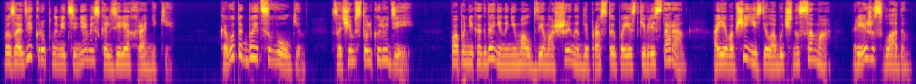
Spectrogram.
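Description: A woman's voice: medium pitch, expressive, moderate pace, creaky, dry recording, studio quality. A woman narrating a first-person romance novel in an intimate, emotional way. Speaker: audiobook narrator.

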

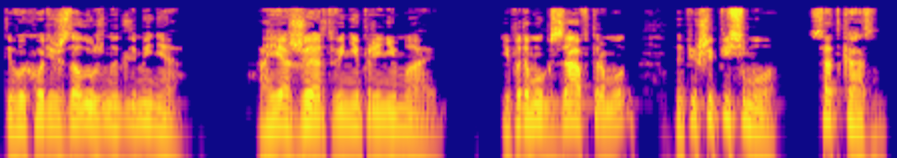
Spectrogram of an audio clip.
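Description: A man's voice: mid-range voice, husky, no room sound, lightly acted. A man reading a feverish young man, worn out. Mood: insistent. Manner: halting, strained outbursts. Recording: dry close studio sound.

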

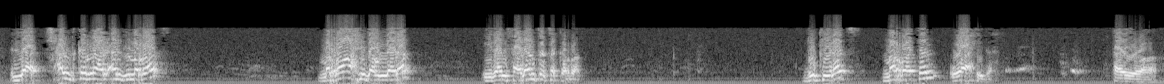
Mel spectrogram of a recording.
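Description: A man with a Moroccan accent teaching an Arabic grammar lesson, asking questions and answering them himself and repeating examples slowly. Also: very high voice, slight background noise, rough recording.

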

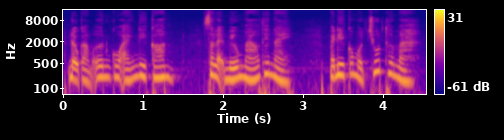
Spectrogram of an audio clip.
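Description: This is a young mother in a spoken novel, voiced by a woman narrator. She talks softly and coaxingly to her small child. The voice is mellow and warm, pitched at an everyday level. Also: animated, fast talker, husky. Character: young mother, gentle and anxious.

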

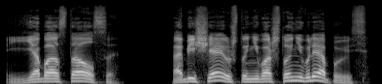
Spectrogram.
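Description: A male reader voicing a blunt, wry undercover agent who speaks patiently with gruff asides. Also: medium pitch, very animated, unhurried, fairly bright tone, dry recording, clean studio sound, pitched above the performer's own voice. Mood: insistent. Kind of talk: audiobook character voicing.

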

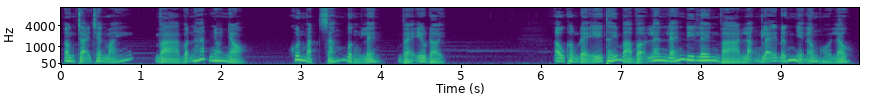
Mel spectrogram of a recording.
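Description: Calm male audiobook narrator, dark tone. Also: mid-range voice, normal speed, dry recording, faint music behind. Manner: calm, even storytelling.

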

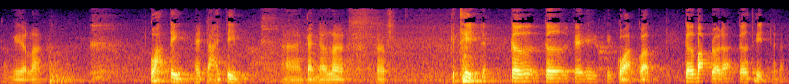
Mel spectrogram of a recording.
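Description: Male Dharma teacher, slow and repetitive, quizzing the class; roomy, echoey hall sound. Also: mid-range voice, steady tone, a little mellow. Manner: slow, repeats terms and asks rhetorical questions. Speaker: Buddhist Abhidhamma teacher. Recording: echoey hall, slightly dull with faint hiss.

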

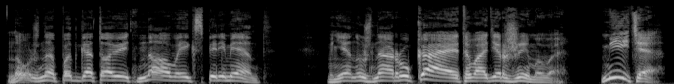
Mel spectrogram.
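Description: A man's voice: a little high, very animated, a little slow, vocal fry, no room sound, studio quality, exaggerated voice. A man voicing a stern, domineering old male sorcerer in an audiobook, giving harsh orders. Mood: dismissive. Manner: commanding and harsh. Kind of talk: audiobook character voice.

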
